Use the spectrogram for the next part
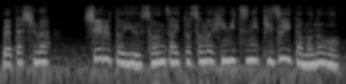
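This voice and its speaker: A woman's voice: high voice, measured pace, mellow, slight background noise. An actress playing a coldly menacing female spirit in a video game, with ladylike, coolly polite speech. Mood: cold menace. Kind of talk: Japanese RPG cutscene voice acting.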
